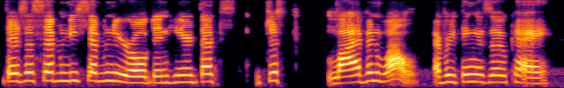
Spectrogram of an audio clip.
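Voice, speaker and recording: A woman hosts a casual live stream from home, chatting and earnestly answering viewers' comments as she reads them aloud. Her voice is on the high side, gravelly and a bit bright, at a moderate pace, with no room sound.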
